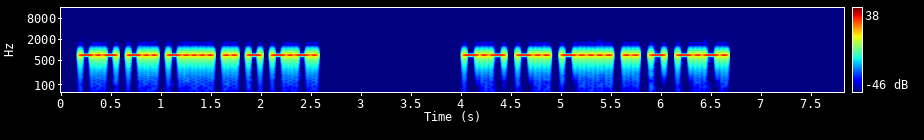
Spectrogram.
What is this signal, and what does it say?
Morse code, heard as a keyed tone, about 28 wpm, 700 Hz. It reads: KD6ITC KD6ITC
